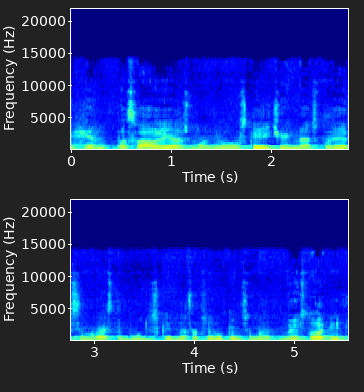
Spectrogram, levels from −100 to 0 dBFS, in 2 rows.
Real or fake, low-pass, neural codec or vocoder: fake; 14.4 kHz; codec, 44.1 kHz, 3.4 kbps, Pupu-Codec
